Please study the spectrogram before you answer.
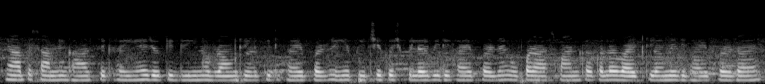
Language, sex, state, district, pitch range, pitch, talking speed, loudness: Hindi, female, Bihar, Araria, 200-210 Hz, 205 Hz, 305 wpm, -17 LUFS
